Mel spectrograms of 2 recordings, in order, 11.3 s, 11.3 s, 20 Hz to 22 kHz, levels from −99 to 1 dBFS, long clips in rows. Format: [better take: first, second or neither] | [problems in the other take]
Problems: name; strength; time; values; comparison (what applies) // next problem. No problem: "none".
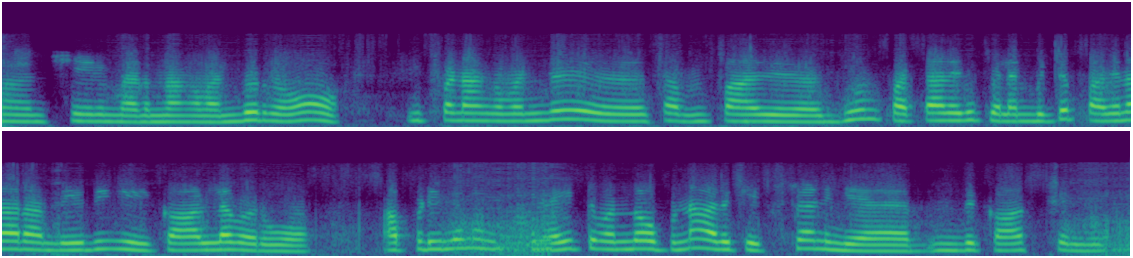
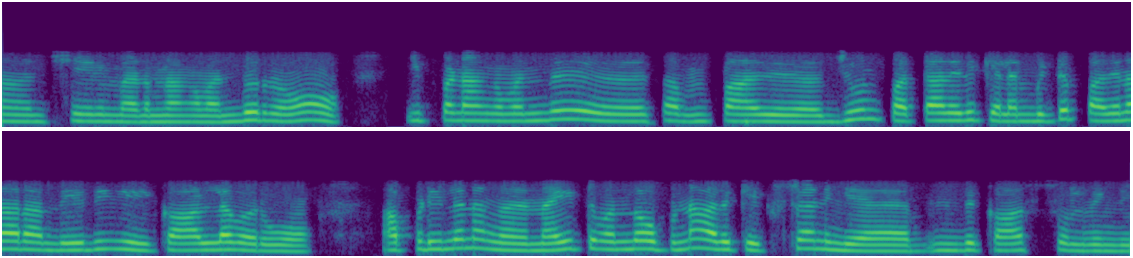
second | noise reduction (neural separator model SepFormer DNS4)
